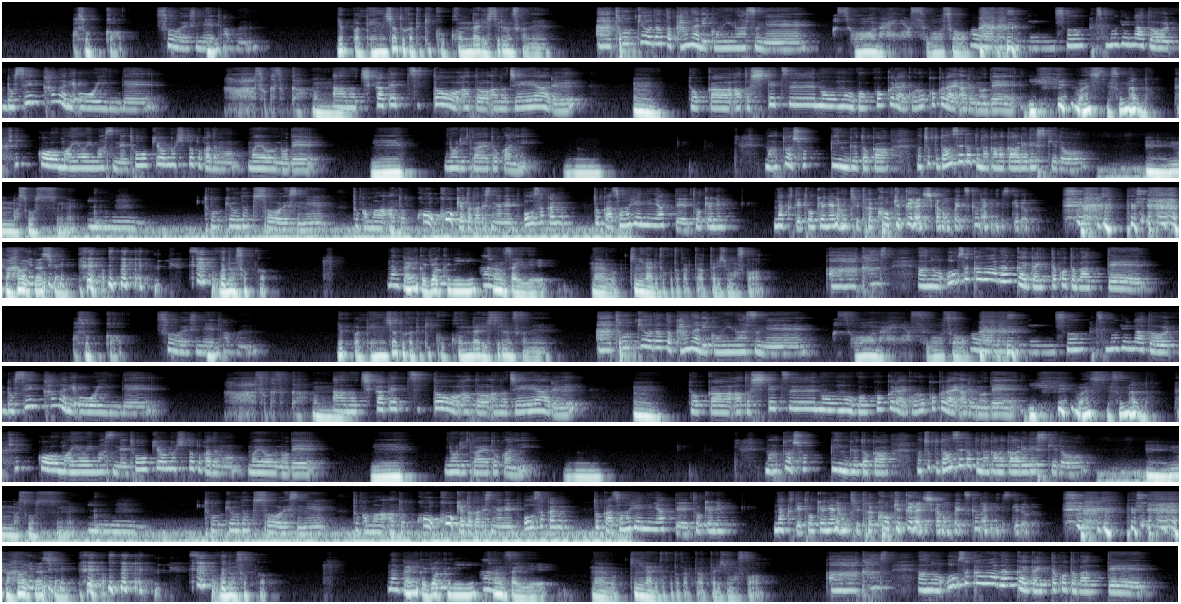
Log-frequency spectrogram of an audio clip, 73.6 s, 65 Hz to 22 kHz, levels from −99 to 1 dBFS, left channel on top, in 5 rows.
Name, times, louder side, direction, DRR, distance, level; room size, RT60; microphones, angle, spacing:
voice 1, 0.9-1.5 2.5-2.7 4.2-6.8 10.4-12.7 13.7-13.8 17.5-19.0 22.6-23.0 27.5-29.1 29.4-29.6 34.0-34.5 36.5-36.9 43.7-45.1 48.9-49.1 57.6-60.0 61.6-62.2 63.9-65.7 66.2-68.4, left 2 dB, 35° left, 12 dB, 0.7 m, -18 dB
voice 2, 2.0-3.1 7.4-10.1 12.1-12.5 12.8-16.6 18.8-21.9 23.3-27.4 29.6-33.3 35.0-36.0 39.0-39.5 39.8-43.0 45.2-45.9 46.7-48.2 48.5-51.2 51.5-53.2 53.8-57.0 57.4-57.7 59.2-59.3 59.8-60.6 61.2-61.7 63.7-64.4 64.9-65.1 69.2-73.1, left 1 dB, 15° left, 6 dB, 2.7 m, -24 dB
sound 1, 43.1-52.0, right 3 dB, 80° right, 0.6 m, -21 dB
25.5 x 10.5 x 3.4 m, 0.36 s
head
